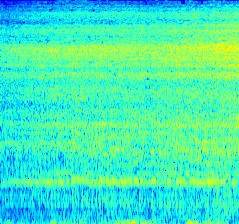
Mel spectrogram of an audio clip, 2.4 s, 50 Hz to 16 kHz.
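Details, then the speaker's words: New Hobao Hyper VS2 nitro RC engine during break-in at about 60°F ambient, idle turned back down, engine temperature around 220–222°F. The small high-revving engine holds a steady, even buzz at idle without stumbling or surging. Normal idle. "I'm gonna let it sit there and purr like that."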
